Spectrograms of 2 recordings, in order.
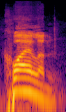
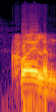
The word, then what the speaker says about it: Caolan: It's pronounced like the little bird, Caolan. Caolan, that's correct.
